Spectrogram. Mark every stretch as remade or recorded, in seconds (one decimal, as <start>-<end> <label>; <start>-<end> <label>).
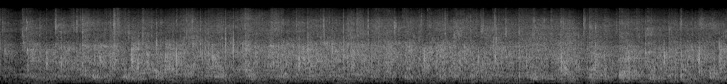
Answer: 0.0-3.9 remade; 3.9-5.0 recorded; 5.0-7.3 remade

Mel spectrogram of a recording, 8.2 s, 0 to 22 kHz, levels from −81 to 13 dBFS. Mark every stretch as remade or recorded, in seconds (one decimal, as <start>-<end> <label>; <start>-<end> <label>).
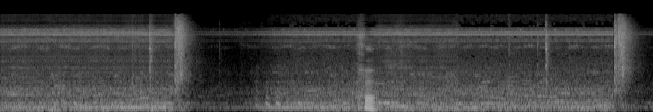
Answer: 0.0-2.2 remade; 2.2-4.7 recorded; 4.7-5.7 remade; 5.7-8.2 recorded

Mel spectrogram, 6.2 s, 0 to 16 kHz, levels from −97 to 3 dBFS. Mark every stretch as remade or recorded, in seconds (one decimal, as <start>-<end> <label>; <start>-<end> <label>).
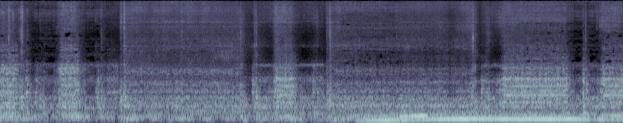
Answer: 0.0-1.1 recorded; 1.1-3.4 remade; 3.4-4.0 recorded; 4.0-5.2 remade; 5.2-6.2 recorded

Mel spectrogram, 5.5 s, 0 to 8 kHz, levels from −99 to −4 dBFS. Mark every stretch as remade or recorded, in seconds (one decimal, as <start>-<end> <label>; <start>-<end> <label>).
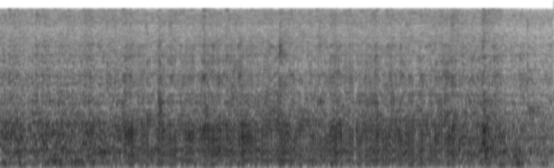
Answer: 0.0-1.3 recorded; 1.3-4.6 remade; 4.6-5.5 recorded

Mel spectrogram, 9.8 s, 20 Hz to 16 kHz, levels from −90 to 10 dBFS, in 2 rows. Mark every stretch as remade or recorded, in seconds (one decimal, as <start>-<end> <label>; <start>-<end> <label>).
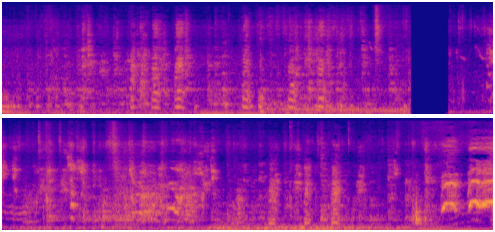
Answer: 0.0-4.8 recorded; 4.8-6.9 remade; 6.9-9.8 recorded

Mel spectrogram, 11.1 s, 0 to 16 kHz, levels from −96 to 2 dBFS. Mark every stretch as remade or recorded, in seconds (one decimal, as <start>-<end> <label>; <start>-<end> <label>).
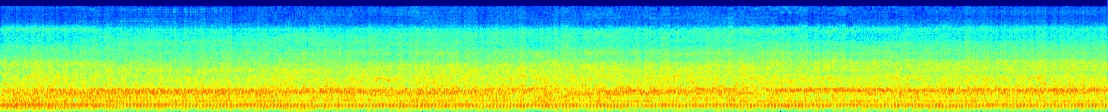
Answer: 0.0-2.7 recorded; 2.7-4.2 remade; 4.2-5.3 recorded; 5.3-9.6 remade; 9.6-11.1 recorded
